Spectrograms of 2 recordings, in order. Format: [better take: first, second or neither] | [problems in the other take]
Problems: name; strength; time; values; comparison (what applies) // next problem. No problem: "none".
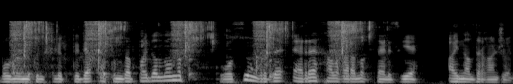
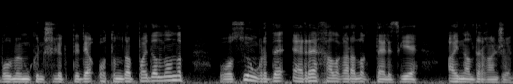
second | noise reduction (classical method log-MMSE)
